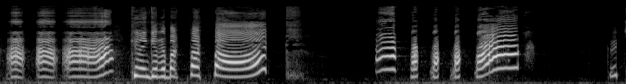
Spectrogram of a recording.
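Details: Pet Moluccan cockatoo visiting a park in summer, making joyful sounds: rapid nasal, wavering chatter notes, a long swooping squawk, then more clipped squawky bursts, with brief pauses between.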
